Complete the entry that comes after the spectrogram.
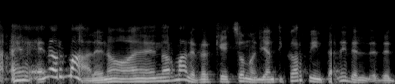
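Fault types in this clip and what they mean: AMR wideband (HD Voice) codec: The speech is coded up to 6.4 kHz from a pulse-excited vocal tract model, with shaped noise filling the band to 7 kHz. The damage is plainly audible. The speech sounds rough and raspy throughout, which fits a low mode near 8.85 kbit/s.
Lost AMR speech frames: A radio error made a frame fail its check, so the decoder repeated the previous pitch and vocal tract settings at reduced gain. From 3.32 to 3.39 s there is a brief dip or warble, consistent with one lost 20 ms frame.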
